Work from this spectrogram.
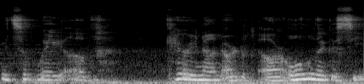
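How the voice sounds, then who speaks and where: Speaking fairly slowly, a woman's voice carries audible room echo. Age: 90s. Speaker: folk artist and honoree. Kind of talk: acceptance speech. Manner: halting.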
